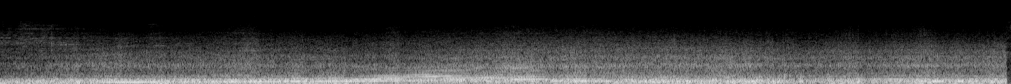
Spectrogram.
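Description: A Nissan 370Z Nismo accelerates with a steady, loud engine roar that climbs in pitch, buried under heavy wind buffeting for about ten seconds, with no talking.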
